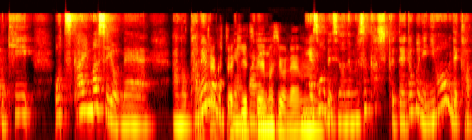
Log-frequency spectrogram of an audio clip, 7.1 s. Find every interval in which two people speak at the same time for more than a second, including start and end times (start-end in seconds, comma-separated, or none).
2.9-4.9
